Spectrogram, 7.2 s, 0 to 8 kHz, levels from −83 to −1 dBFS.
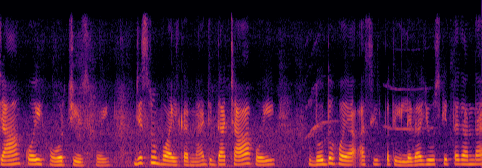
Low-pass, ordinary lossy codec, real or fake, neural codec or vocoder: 7.2 kHz; none; real; none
